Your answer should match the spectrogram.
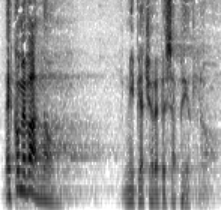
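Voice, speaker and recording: Low-voiced ageing agency chief, reverberant hall. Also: male voice, wildly swooping pitch, unhurried, a bit bright, heavily acted. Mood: guarded, defensive. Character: proud, defensive ageing male founder of a crime-prevention agency, narrating. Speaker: actor narrating and playing the lead. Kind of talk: theatrical radio drama with first-person narration. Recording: long hall reverb, music underneath. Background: music.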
